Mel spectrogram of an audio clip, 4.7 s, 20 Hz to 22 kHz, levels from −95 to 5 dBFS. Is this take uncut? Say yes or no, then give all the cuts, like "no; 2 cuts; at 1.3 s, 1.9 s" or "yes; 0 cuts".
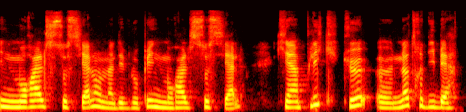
yes; 0 cuts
